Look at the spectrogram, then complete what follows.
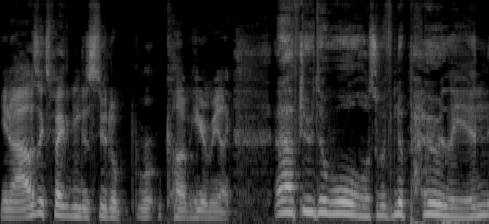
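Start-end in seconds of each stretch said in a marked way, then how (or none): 2.7-4.9 butchered, pitched-up British narrator accent. Speaker imagines a history narrator with a British accent; bad British narrator accent. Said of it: "I'm sorry I butchered your great accent".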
